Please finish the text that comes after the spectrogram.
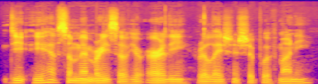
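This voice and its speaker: A man with a Polish accent hosting a podcast, asking measured, open questions of his guest. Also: deep voice, fairly even intonation, vocal fry, no echo, clean studio sound. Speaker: podcast host. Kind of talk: interview.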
